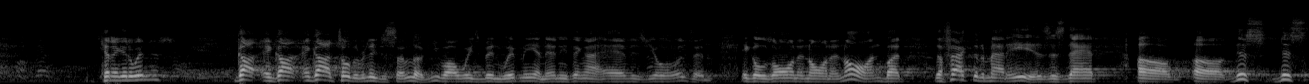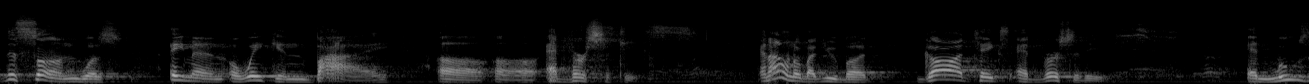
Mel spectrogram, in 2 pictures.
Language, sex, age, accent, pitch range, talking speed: English, male, 50-69, American, 135-195 Hz, 155 wpm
